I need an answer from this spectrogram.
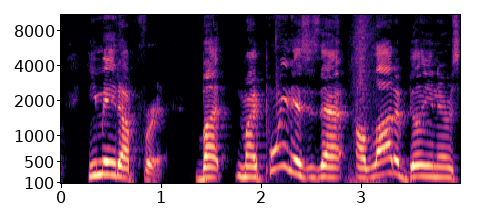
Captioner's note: air whooshes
